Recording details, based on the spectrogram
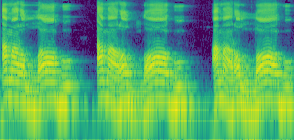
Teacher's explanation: আল্লাহ শব্দের আগে যদি জবর দিয়ে আল্লাহ শব্দ শুরু হয়, এক্ষেত্রে অবশ্যই মোটা করে পড়তে হবে।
